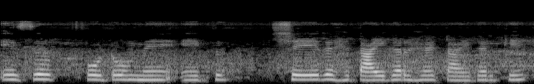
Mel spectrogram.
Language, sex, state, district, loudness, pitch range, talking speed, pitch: Hindi, female, Chhattisgarh, Bilaspur, -20 LUFS, 205-220 Hz, 110 wpm, 215 Hz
